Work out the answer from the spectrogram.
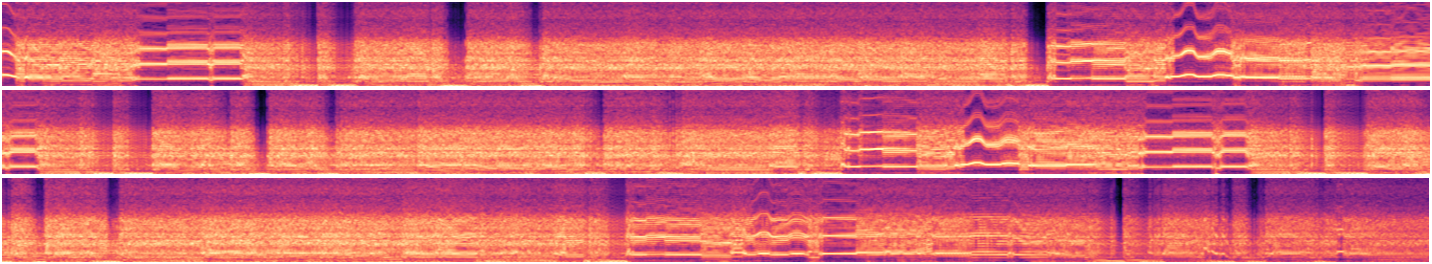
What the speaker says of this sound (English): the quad Cortex, it sounds pretty good, just as a plain old standard modeler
